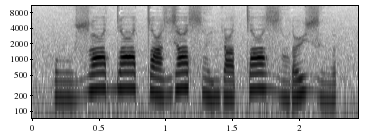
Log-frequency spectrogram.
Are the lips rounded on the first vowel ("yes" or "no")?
yes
